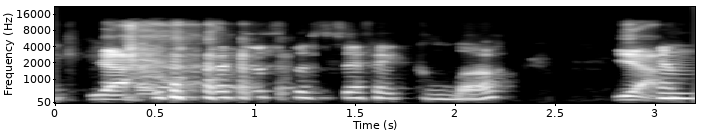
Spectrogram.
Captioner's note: laughing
